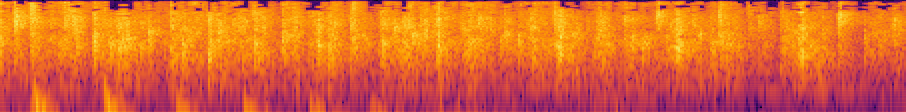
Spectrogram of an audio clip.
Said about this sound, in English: But I wanted to thank all the people who've, basically gone out and bought the food and done all that work. So let's give them a round of applause.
